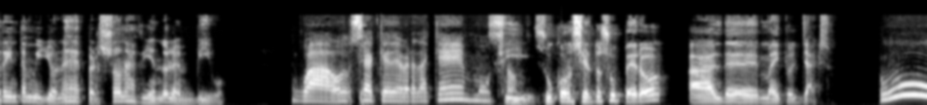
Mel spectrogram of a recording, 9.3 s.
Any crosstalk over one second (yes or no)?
no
